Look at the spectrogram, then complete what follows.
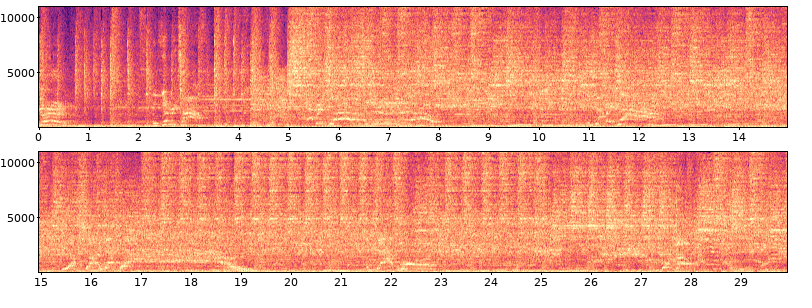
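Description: Live heavy rock band playing loud through club amplifiers: electric guitars, bass and drums, with a singer yelling drawn-out vocal lines into the microphone every few seconds. Cymbals come in about five seconds in.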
